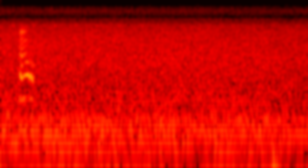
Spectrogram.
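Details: A black cat at a Japanese shrine, emerging from beneath the floor to be petted, gives one short, clear meow that bends slightly downward near the start, followed by steady outdoor background hiss.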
